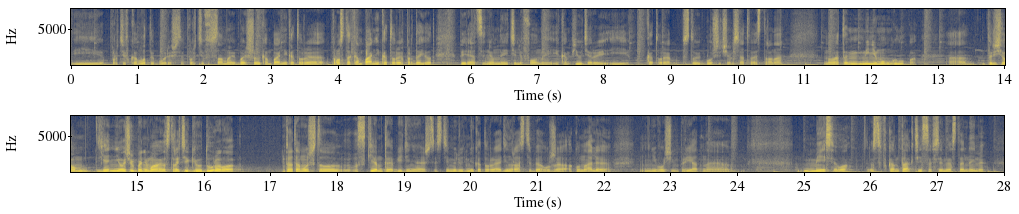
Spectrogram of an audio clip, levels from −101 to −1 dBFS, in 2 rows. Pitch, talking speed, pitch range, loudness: 100 Hz, 135 wpm, 95-110 Hz, -18 LUFS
